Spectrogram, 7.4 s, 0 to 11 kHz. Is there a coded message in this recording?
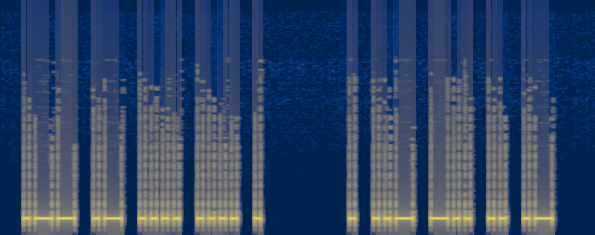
Yes: Morse code from 0.3 to 6.9 s, heard as a keyed tone, about 17 wpm, 800 Hz. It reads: WAHHE EUDIA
